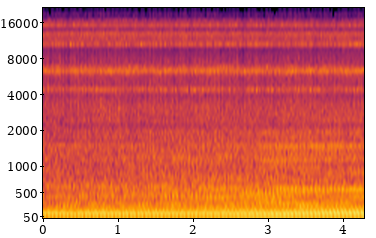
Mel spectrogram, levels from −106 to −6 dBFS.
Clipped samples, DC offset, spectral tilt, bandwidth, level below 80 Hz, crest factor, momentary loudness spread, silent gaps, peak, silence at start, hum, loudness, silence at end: under 0.1%; under 0.1%; -5.5 dB/octave; 18 kHz; -42 dBFS; 12 dB; 3 LU; none; -8 dBFS; 0 s; none; -20 LUFS; 0 s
